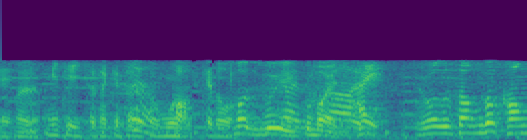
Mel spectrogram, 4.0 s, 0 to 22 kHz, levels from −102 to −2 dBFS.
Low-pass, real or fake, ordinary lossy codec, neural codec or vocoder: 3.6 kHz; real; AAC, 16 kbps; none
